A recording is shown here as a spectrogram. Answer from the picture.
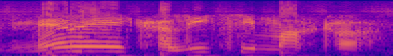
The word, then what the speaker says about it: Mele Kalikimaka: It goes, Mere Kalikimaka. – Oh, that's the one I wrote down last year, Kalikimaka. I still got it on my... – Mere Kalikimaka.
